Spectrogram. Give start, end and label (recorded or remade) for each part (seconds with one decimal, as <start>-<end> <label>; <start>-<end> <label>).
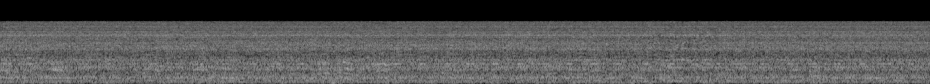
0.0-6.4 recorded; 6.4-7.2 remade; 7.2-9.3 recorded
